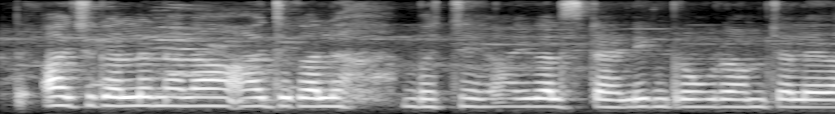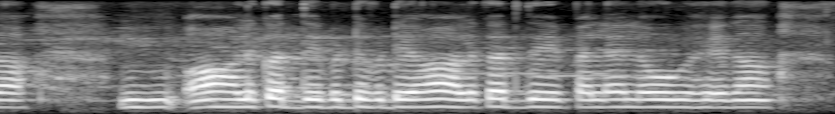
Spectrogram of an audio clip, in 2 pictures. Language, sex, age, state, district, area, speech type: Dogri, female, 30-45, Jammu and Kashmir, Samba, rural, spontaneous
